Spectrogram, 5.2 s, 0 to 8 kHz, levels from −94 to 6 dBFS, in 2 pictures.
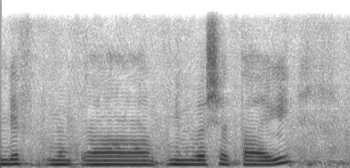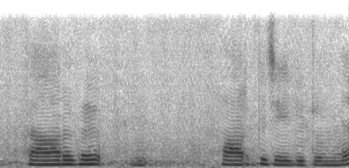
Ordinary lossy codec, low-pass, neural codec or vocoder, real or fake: none; 7.2 kHz; codec, 16 kHz, 2 kbps, FreqCodec, smaller model; fake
